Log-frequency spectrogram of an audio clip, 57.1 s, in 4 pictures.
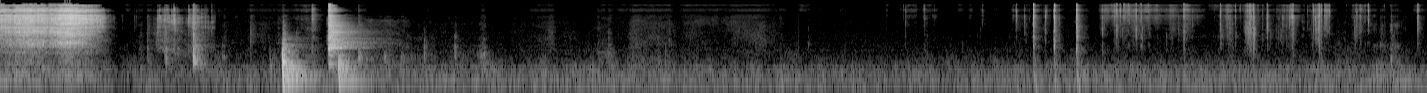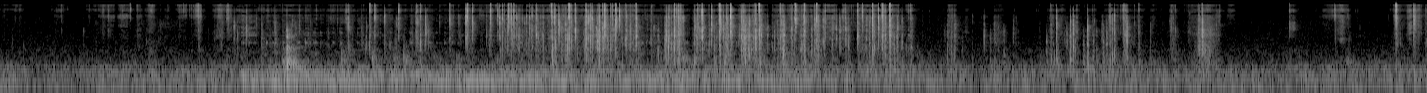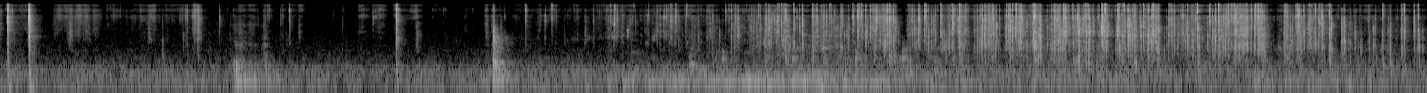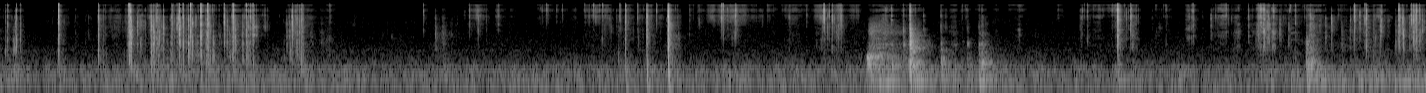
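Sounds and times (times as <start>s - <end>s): plastic bags crinkling: 17.9s - 26.3s, 34.6s - 43.1s, 43.8s - 46.0s, 55.1s - 57.0s
plastic bag tearing: 19.2s - 25.7s, 35.1s - 43.0s, 43.8s - 45.9s, 55.0s - 57.0s.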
